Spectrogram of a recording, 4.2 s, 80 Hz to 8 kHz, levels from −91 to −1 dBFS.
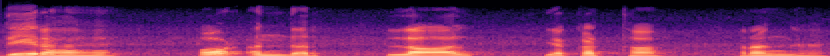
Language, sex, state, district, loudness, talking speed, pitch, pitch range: Hindi, male, Madhya Pradesh, Katni, -18 LUFS, 145 wpm, 170 Hz, 165-200 Hz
